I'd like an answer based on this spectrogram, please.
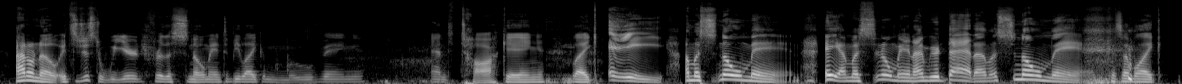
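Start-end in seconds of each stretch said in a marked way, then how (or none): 6.0-10.8 pitched-up, strutting, swaggering voice. Mocking a movie snowman who talks with swagger: imitating Michael Keaton's swaggering snowman. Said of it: "talk with some swagger".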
